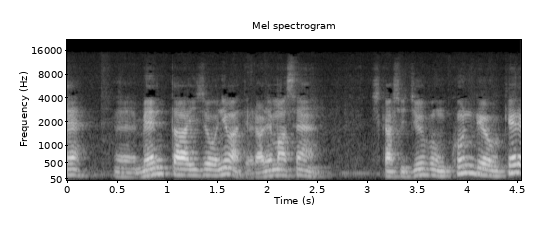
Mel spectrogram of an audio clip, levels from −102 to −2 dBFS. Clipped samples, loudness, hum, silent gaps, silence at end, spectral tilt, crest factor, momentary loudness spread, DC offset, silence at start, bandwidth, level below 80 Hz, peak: under 0.1%; -27 LUFS; none; none; 0 s; -5.5 dB/octave; 18 dB; 14 LU; under 0.1%; 0 s; 14 kHz; -78 dBFS; -8 dBFS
